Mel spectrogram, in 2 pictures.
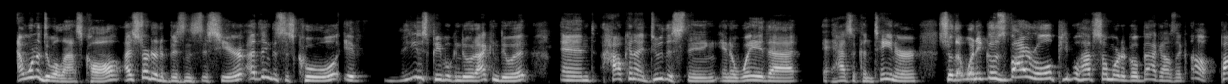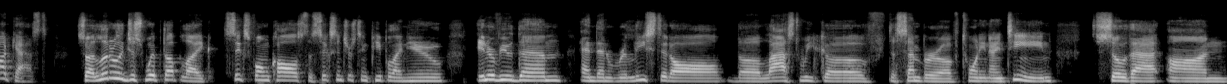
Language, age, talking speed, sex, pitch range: English, 30-49, 225 wpm, male, 145-185 Hz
